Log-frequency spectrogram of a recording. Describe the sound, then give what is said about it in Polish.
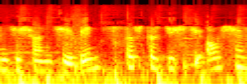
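A radio plays in the background of a caller's telephone line. Its continuous, muffled voices come through the narrow, thin phone sound at a steady, fairly loud level. “Halo? Ojej, proszę ściszyć radio.”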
